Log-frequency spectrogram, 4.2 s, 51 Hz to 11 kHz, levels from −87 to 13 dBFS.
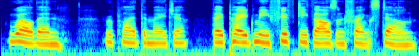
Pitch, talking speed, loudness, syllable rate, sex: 185 Hz, 170 wpm, -18 LUFS, 4.6 syllables/s, female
